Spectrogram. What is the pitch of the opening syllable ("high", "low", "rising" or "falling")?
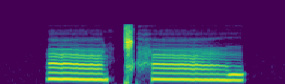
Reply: falling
